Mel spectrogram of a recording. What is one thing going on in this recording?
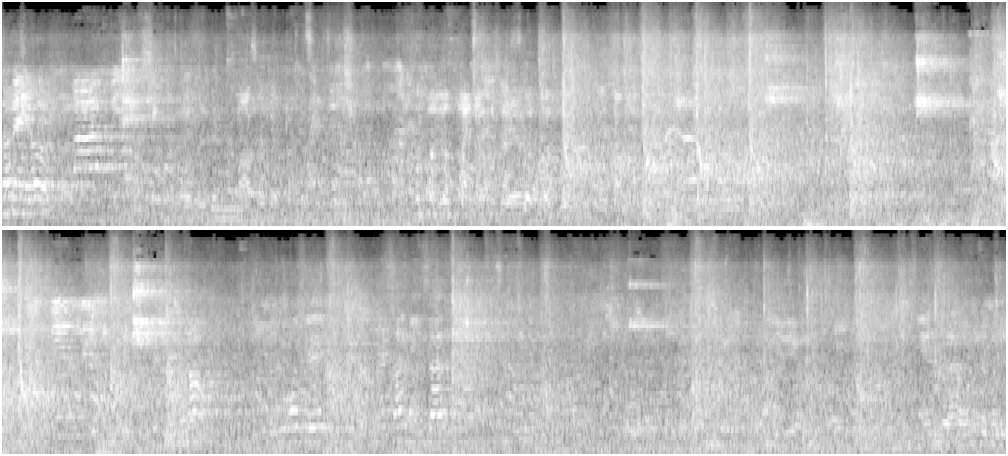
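A squash ball smacks sharply against walls and rackets in an echoing court.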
